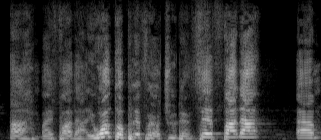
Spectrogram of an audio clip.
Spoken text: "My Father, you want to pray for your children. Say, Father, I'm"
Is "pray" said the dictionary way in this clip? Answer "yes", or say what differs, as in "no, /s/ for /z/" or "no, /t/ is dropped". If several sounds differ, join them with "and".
no, /l/ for /ɹ/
